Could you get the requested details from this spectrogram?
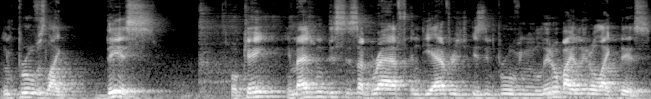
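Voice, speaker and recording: A man in a Portuguese accent talks at a moderate pace, with audible room echo and noticeable background noise. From Brazil. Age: 20s. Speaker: poker coach. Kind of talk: live stream talk. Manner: halting.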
